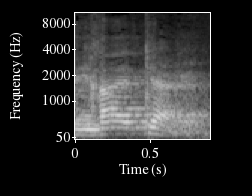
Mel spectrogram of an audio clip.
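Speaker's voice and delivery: ordinary delivery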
